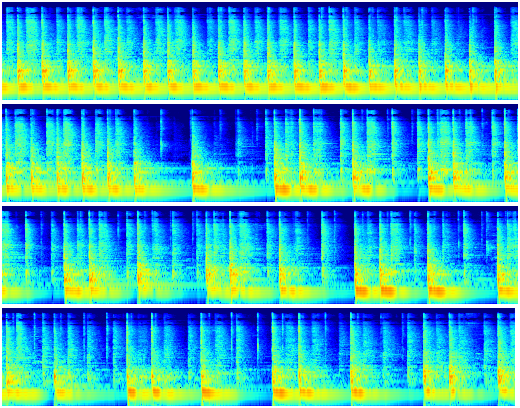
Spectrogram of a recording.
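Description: Davul, the large Turkish double-headed bass drum, beaten with a mallet and thin stick in a steady dance rhythm of about two beats a second. The rhythm breaks off briefly about ten seconds in, then starts again.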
